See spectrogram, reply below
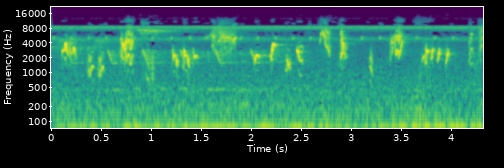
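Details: Moulting bulbul used as a lure sound, singing vigorously: dense clusters of short chirpy notes and bright tweets, tumbling in rapid groups with brief pauses, over a constant thin high-pitched hum.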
